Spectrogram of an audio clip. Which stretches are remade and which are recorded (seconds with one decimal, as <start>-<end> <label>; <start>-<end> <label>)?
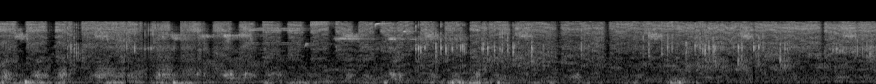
0.0-1.4 recorded; 1.4-2.5 remade; 2.5-8.8 recorded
